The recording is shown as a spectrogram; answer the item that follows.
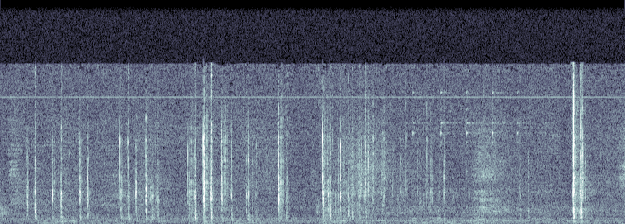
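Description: Faint typing on a computer keyboard: irregular key clicks, a few per second, as a web address is keyed in.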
